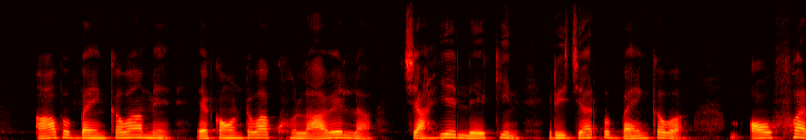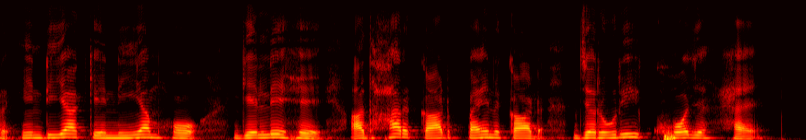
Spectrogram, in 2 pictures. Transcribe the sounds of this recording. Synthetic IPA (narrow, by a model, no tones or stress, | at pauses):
aːpbɛ̃ːŋkwamẽ | ekaːʊɳʈwakʰʊlaːwela | t͡ʃaːɦieleːkɪnɾɪd͡ʒəɾbbɛ̃ːŋkwa | ɔːpʰəɾɪ̃ɳɖijakenijəmɦo | ɡeːleɦea̰d̪ʱaːɾkaːɾɖpɛɪnkaːɾɖd͡ʒəɾuːɾikʰoːd͡ʒhɛː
